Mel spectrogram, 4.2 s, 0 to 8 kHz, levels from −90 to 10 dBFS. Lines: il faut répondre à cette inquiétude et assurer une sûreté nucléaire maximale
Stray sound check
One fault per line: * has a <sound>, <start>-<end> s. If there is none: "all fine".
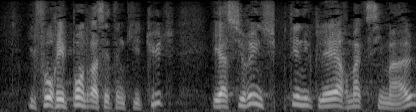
* has a dropout, 2.7-2.8 s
